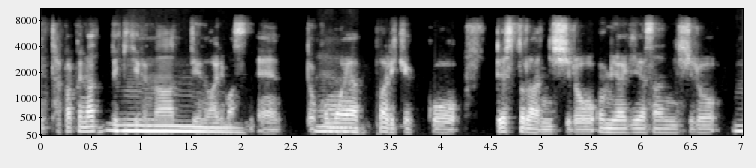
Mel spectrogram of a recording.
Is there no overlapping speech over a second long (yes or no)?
no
